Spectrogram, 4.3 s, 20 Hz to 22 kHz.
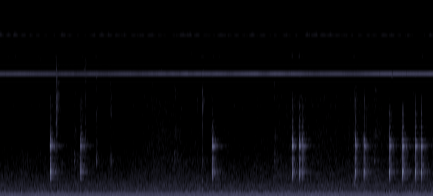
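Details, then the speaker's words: Geiger counter (smallest model, 9-volt, high voltage) held to a camera lens: sharp irregular ticks, about a dozen in under five seconds, over a steady low hum; the lens is radioactive. "don't know if you can hear it crackling away I know it wants to bite me it's got high voltage on there"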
